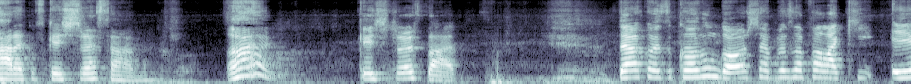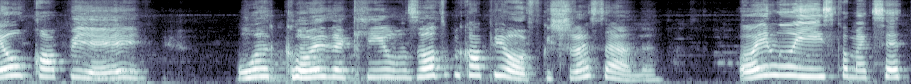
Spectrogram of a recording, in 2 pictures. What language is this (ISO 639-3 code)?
por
